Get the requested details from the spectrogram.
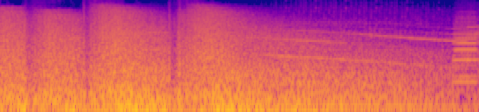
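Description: An explosion booms loudly.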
